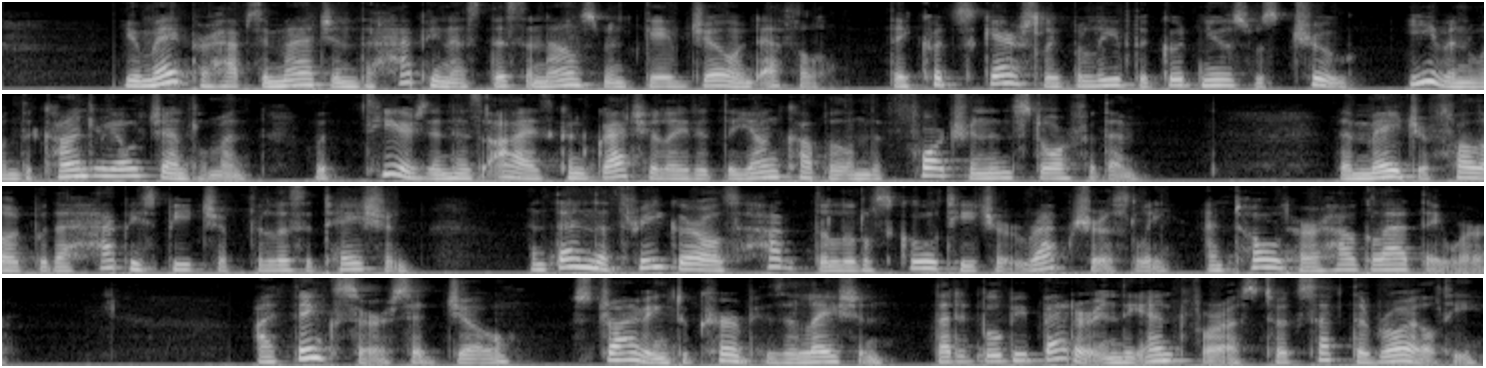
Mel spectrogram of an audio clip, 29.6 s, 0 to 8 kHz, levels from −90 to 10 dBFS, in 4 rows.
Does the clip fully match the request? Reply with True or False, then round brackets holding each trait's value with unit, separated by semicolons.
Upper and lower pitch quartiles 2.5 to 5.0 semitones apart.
False (5.5 semitones)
